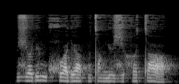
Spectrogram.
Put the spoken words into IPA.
ʑœɾʲəŋ χʷa ɾʲɑ pə̃tɑŋɾʲə ʑəhə ta

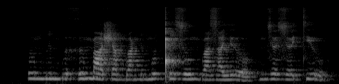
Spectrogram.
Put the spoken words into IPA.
umbimbɯhɯ mɑʃɑ mbɑŋimuǃi zu mbɑzɑlʲo | nzøzø tʲu

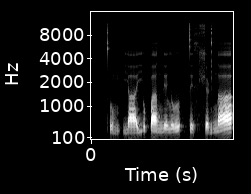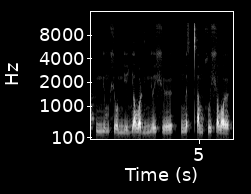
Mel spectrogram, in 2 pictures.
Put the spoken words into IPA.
t̪ʰʊm | ja jʊpa n̪elʊ | t̪exʃəɖ n̪a | mʲomʃomʲe ʎəlˠʏɖ mʲoɪ̯ʃʏ | nəst̪ʰamsʷə ʃʏlˠʏ

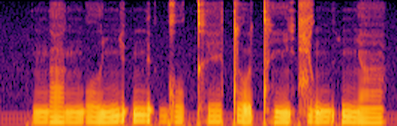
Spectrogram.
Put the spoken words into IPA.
ŋä˨ ŋo˨ʊ̯ɲɪ˦ʔ nɪ˦ʔɡo˨kʰe˦ to̰˦˨ʊ̯tʰĩ˨t͡ɕṵ˦˨ŋɪ˦ʔ ɲã˨

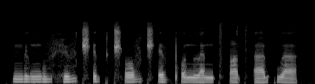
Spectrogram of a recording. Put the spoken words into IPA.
mʏlŋʷivhʏvt͡ʃʼɛkʷ t͡ʃʼɔvt͡ʃʼɛvpʼɔnlan t͡sʼɑt͡sʼakʷa

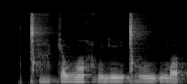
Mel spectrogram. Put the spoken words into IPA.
ǀʰæ̤kil ðˤĩhɑ̤ŋɡĩː ɡ͡ǀɑ̃ŋ͡mḭŋ͡mʌ

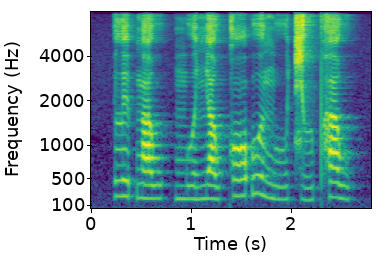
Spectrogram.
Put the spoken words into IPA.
leː˥˨p̚ŋa˧w | mu˩ə̯ɲa˧˩w kɔː˧˥ʔu˥˨ə̯ ŋuː˩˧t͡ɕɯː˩˧ pʰa˥˨w

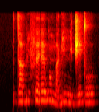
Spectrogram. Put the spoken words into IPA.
da˧ bi˧ fɛ˦ɾɛ˦ wɔ̃˦˨ma˨ɡi˧ ni˨d͡ʒe˨˦ do˧

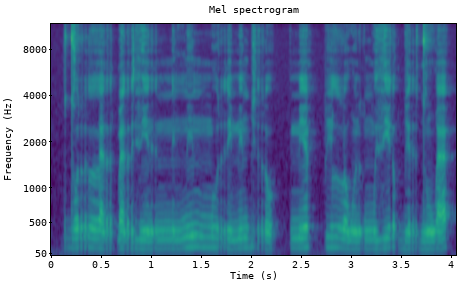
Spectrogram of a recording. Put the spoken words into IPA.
dorlːærɓær vʲẽrnːĩ ŋ͡mĩ mːuri mʲũɡ͡biro | mʲæ̃ pːilːowũrŋ͡mu vʲeɾoɡ͡ber dũwæ

